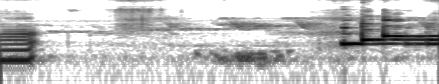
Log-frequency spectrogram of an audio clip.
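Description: A chime of three pure notes struck one after another, each higher than the last, ringing and overlapping near the end, just after a held voiced note fades out.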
